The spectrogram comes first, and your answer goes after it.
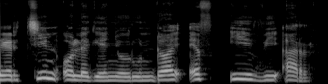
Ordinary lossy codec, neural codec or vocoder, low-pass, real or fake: none; vocoder, 44.1 kHz, 128 mel bands every 512 samples, BigVGAN v2; none; fake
